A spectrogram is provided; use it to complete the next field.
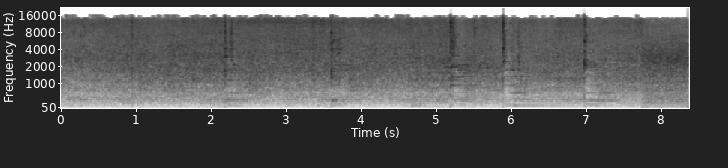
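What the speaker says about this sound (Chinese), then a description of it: "咱们把五花肉给它下里边，然后给它简单煸炒上色" Pork belly stir-fries in a wok with scallion, ginger and garlic, giving a loud, continuous sizzle, broken by occasional sharp clinks of a spatula against the pan.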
